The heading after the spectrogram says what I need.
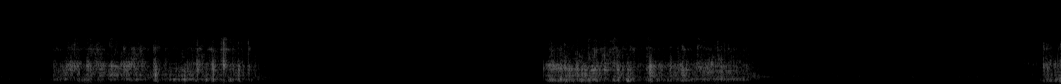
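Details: Snoring during sleep: two long, rough, rattling breaths about five seconds apart, separated by quiet pauses.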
